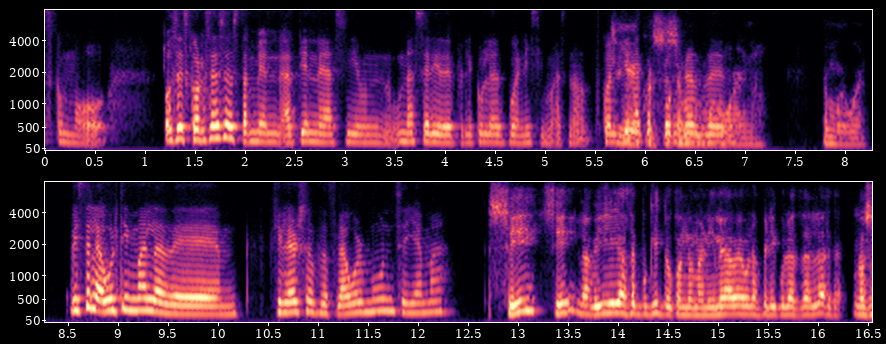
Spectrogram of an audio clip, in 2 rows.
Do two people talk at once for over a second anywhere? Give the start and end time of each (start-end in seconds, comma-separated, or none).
5.6-6.9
